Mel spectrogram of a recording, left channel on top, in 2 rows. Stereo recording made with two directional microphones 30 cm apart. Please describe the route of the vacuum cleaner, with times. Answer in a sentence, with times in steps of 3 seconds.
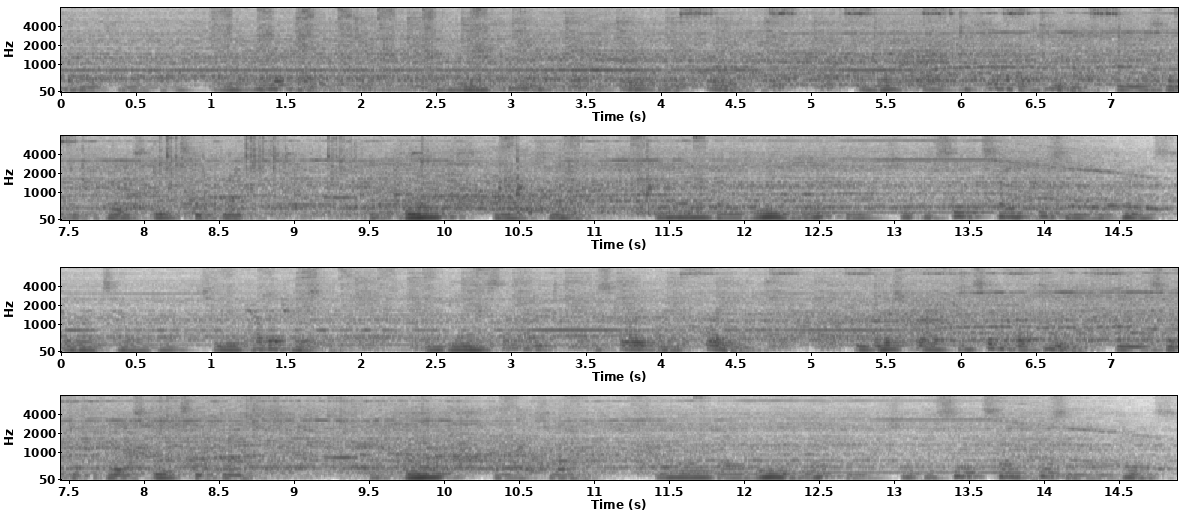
You can hear the vacuum cleaner on the left from 0 s, in the centre from 6 s and on the left from 9 s.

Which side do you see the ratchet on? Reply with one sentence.
You can hear the ratchet on the left.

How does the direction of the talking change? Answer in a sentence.
You can hear the talking go from the right side to the left.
